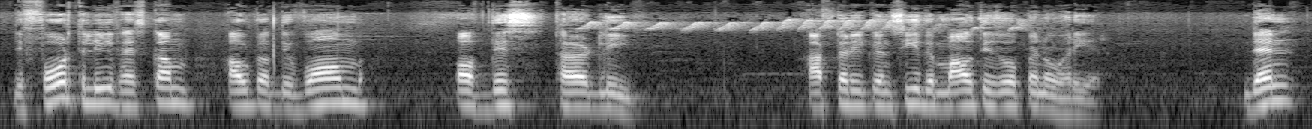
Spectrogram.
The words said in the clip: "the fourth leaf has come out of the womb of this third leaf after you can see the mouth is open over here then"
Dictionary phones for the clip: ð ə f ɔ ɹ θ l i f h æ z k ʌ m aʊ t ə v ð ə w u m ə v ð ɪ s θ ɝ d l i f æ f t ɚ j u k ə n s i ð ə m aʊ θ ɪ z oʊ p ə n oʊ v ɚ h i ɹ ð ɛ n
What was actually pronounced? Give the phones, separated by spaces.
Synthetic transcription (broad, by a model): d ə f ɔ ɹ t l i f h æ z k ʌ m aʊ t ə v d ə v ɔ m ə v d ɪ s t ɝ d l i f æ f t ɚ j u k ə n s i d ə m aʊ t ɪ z oʊ p ə n oʊ v ɚ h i ɹ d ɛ n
